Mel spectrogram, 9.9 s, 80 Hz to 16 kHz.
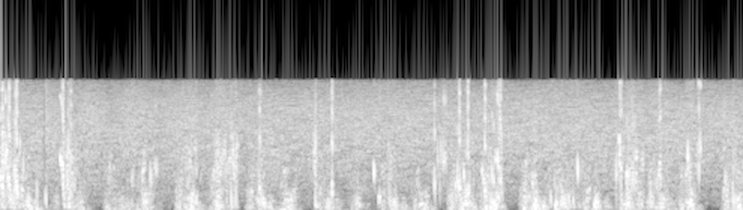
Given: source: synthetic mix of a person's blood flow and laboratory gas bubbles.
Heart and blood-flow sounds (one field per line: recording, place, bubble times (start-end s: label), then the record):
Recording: Doppler ultrasound of blood flow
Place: precordium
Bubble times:
0.00-0.35 s: bubbles
0.46-0.53 s: bubbles
0.57-0.65 s: bubbles
0.78-1.09 s: bubbles
1.73-1.79 s: bubbles
1.97-2.11 s: bubbles
2.41-2.70 s: bubbles
2.84-3.19 s: bubbles
3.40-3.52 s: bubbles
4.16-4.27 s: bubbles
4.37-4.47 s: bubbles
4.73-4.78 s: bubbles
4.95-5.10 s: bubbles
5.13-5.29 s: bubbles
5.76-6.31 s: bubbles
6.36-6.73 s: bubbles
7.00-7.17 s: bubbles
7.28-7.96 s: bubbles
8.18-8.91 s: bubbles
9.12-9.34 s: bubbles
9.62-9.69 s: bubbles
9.73-9.84 s: bubbles
From the record:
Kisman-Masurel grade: 242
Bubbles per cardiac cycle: several, 3 to 8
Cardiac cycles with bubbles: 100%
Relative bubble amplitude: moderate (0.250 to 0.450)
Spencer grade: 3 (all of the cardiac periods contain showers or single bubble signals, but not dominating or overriding the cardiac motion signals)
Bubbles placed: anywhere in the cardiac cycle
